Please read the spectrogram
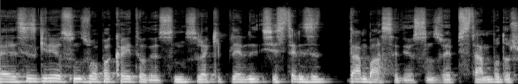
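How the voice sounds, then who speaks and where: A man's fairly quick, monotone, flat delivery. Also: medium pitch for a man, very even loudness. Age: 30s. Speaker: tech company founder. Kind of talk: casual chat.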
